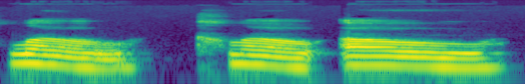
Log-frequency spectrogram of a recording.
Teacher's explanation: the tip of our tongue is touching right behind our front teeth like in behind incizors and it's making contact behind our teeth · our teeth so it's actually touching behind our top teeth and the air flow can move smoothly around the sides so it escapes around the sides of our tongue out of our mouth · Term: l sound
